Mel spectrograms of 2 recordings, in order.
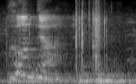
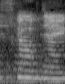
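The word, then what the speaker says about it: Skövde: really what it's called HDA try to say that and it's spelled s k oov D E I said it scob day for months before I went but in we went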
